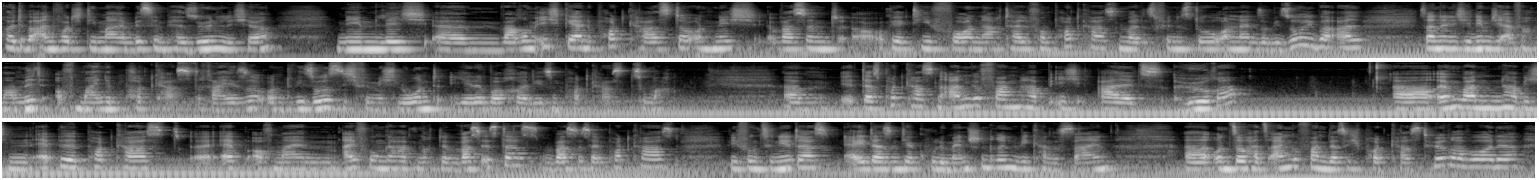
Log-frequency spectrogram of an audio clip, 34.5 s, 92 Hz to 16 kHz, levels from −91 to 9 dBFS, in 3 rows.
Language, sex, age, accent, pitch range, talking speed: German, female, 20-39, German, 195-215 Hz, 180 wpm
